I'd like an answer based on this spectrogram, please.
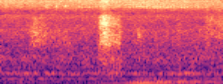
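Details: Hundreds of honey bees fly around their hive in a play flight, not swarming, making a low, steady drone of many bees buzzing together in flight.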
